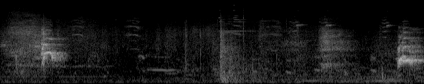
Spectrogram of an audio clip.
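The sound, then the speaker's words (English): A puppy gives short, high-pitched yips, one burst near the start and another at the end, with softer whimpering and background noise in between. “In front of the puppy.”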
